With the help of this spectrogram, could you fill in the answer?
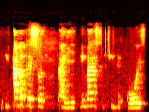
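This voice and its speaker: At a moderate pace, a Brazilian woman with a deep, strong, powerful voice preaches and testifies from home. Her manner is earnest and emotional as she exhorts her listeners, and the audio has room echo and a faint background hum.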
